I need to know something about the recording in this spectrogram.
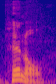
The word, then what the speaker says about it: Pennell: pronounce his last name a lot of people uh at least in England pronounce my last name Pennell uh we pronounce it Pinnell here apparently it was just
